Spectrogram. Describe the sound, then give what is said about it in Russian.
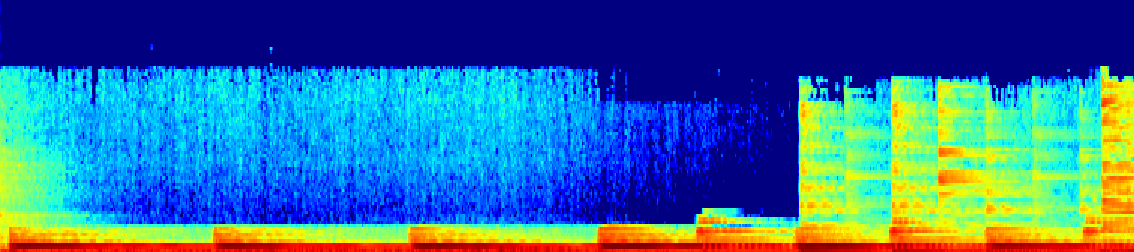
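Church bell rung at a monastery, struck again and again in a steady run of ringing, layered tones. The strikes come closer together and sound brighter in the second half. No voices are heard. “Надо идти в колокол звонить. Ну, подымайся, звонарь!”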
